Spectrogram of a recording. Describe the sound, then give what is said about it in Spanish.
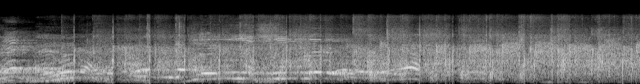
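An audience applauds loudly and steadily during a sermon on baptism, dense rapid clapping that holds strong throughout, with voices calling and cheering over the clapping. “Ninguno de los aplausos debe ser para el predicador, sino que todo aplauso debe ser para el Rey de Reyes y Señor de los Señores.”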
